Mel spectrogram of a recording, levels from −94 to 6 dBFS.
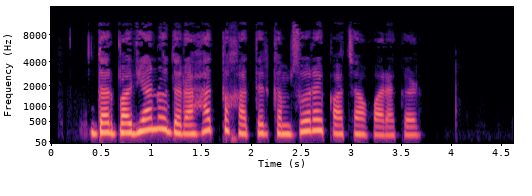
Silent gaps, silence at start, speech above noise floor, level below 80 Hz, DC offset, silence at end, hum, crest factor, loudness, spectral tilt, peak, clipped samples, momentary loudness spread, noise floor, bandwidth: none; 0.4 s; 62 dB; -66 dBFS; under 0.1%; 0.95 s; none; 18 dB; -19 LUFS; -7 dB/octave; -2 dBFS; under 0.1%; 12 LU; -81 dBFS; 10.5 kHz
